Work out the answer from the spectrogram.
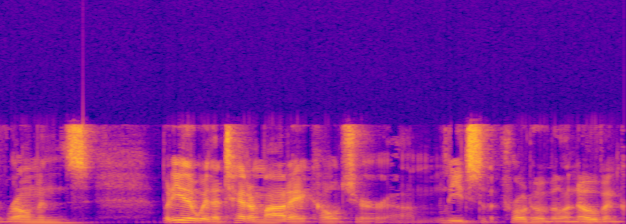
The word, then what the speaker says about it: Terramare: And that group of people was called the Terramare or Terramare culture, if you're going to pronounce it the Italian way.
